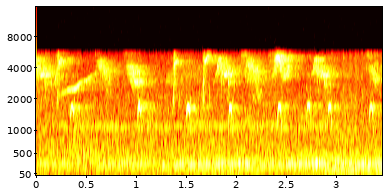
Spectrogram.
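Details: Birds singing in a back garden at lunchtime: high, thin whistles and rapid chirps, with a short note repeated about every half second over a low steady hum.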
